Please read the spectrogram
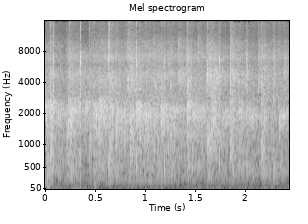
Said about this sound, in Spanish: Así que quiero que por favor les demos un fuerte aplauso a los cuatro panelistas que hoy nos acompañan.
